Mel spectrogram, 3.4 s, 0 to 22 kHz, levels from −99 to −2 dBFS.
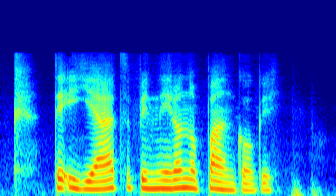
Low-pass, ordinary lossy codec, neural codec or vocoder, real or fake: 7.2 kHz; MP3, 48 kbps; codec, 16 kHz, 0.3 kbps, FocalCodec; fake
